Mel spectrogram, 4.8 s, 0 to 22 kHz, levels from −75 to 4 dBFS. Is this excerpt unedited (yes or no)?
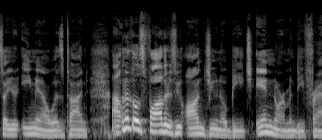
no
